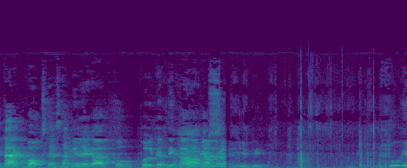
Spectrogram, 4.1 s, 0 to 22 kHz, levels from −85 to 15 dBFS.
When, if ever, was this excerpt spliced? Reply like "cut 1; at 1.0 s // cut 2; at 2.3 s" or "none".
cut 1; at 2.3 s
